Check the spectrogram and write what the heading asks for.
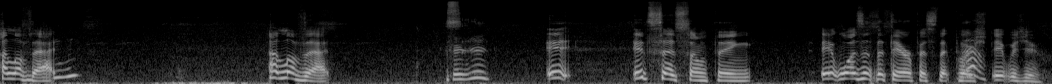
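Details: Adult woman speaking; typical speech.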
